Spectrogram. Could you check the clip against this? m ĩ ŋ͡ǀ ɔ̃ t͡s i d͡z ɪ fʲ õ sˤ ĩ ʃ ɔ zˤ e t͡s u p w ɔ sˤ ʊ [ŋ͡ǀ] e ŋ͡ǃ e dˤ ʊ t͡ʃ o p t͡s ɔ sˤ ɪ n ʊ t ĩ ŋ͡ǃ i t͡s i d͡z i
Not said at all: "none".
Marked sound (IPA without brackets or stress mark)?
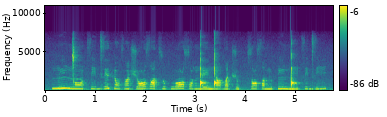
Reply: ŋ͡ǃ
